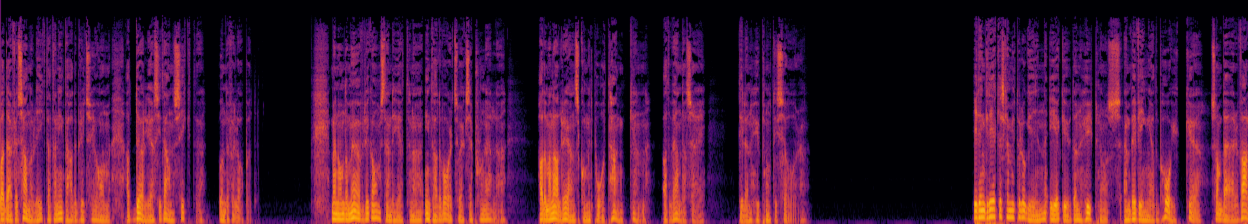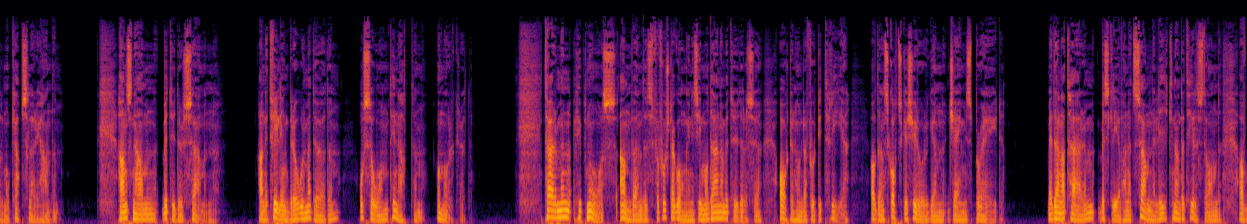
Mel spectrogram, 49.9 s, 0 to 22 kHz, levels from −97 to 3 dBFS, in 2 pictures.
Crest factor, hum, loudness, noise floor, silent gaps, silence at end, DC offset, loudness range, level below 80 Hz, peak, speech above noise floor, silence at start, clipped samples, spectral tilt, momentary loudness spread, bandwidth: 22 dB; none; -22 LUFS; -79 dBFS; none; 0 s; under 0.1%; 8 LU; -34 dBFS; 0 dBFS; 57 dB; 0 s; under 0.1%; -5 dB/octave; 13 LU; 16 kHz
